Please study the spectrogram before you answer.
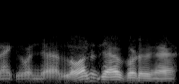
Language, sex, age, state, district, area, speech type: Tamil, male, 60+, Tamil Nadu, Namakkal, rural, conversation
